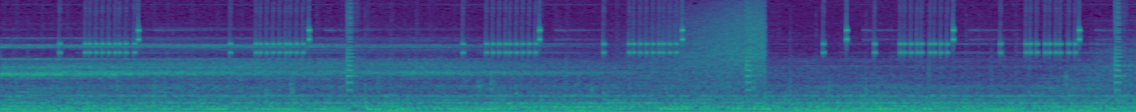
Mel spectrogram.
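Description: Soft electronic menu ticks sound in quick bursts.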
